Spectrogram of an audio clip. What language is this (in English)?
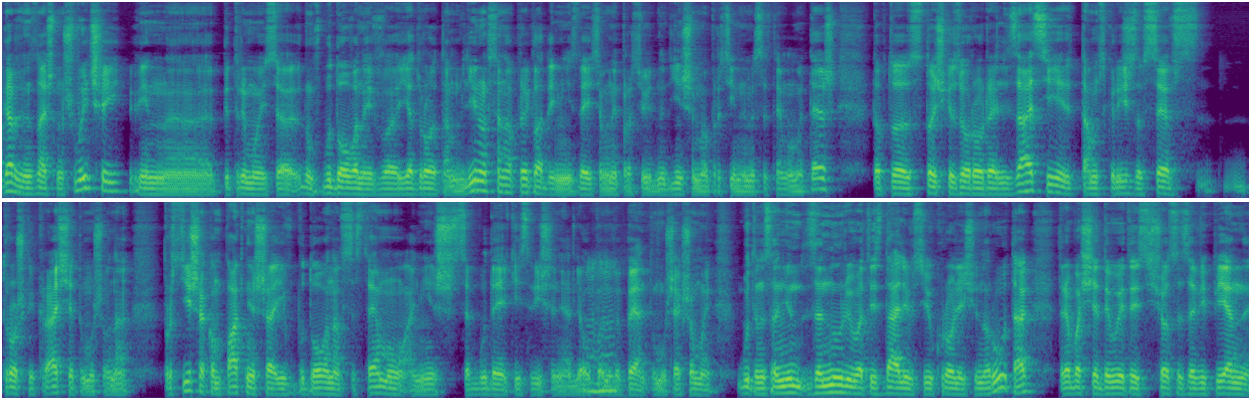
Ukrainian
